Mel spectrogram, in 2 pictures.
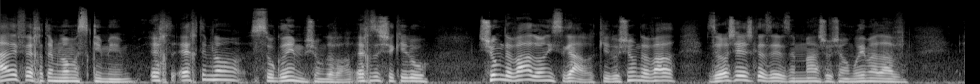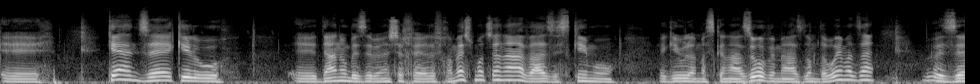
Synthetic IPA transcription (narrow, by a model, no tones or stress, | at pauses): ʔale̞fe̞χat̪e̞mlo̞maskimimeχʔeχat̪emlo̞soɡʁimʃumd̪avaʁʔe̞χzeʃekiːlu | ʃumd̪avaʁlo̞nisɡaʁkiːluʃumd̪avaʁ | zelo̞ʃejeʃkazeeze̞maʃ̬uʃe̞o̞mʁimalav | e | ke̞nze̞kiːlu | ed̪anube̞ze̞be̞me̞ʃe̞χele̞fχame̞ʃmo̞ːt̪ʃanaveazeskimujaɡiulemaskanaːzuve̞meazlo̞med̪abʁimalze̞ | veze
